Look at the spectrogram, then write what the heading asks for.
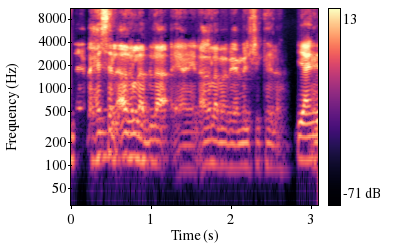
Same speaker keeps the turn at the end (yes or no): no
